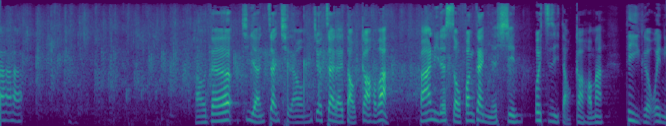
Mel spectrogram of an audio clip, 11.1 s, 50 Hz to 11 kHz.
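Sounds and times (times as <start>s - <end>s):
speech: 0.0s - 0.6s, 3.2s - 11.0s
standing audience applauding to welcome a pastor: 0.0s - 8.8s.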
